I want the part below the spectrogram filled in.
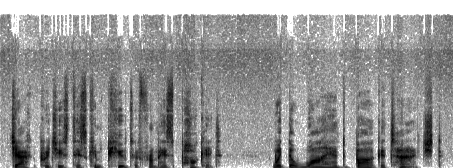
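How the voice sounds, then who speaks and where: A man reading a children's adventure story as a dramatic, expressive audiobook narrator. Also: mid-range voice, rough recording.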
